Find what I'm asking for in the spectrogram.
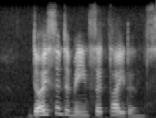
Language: Afrikaans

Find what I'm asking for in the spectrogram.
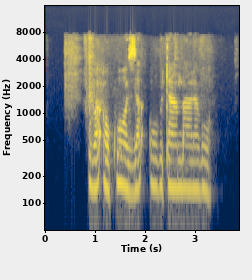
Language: Ganda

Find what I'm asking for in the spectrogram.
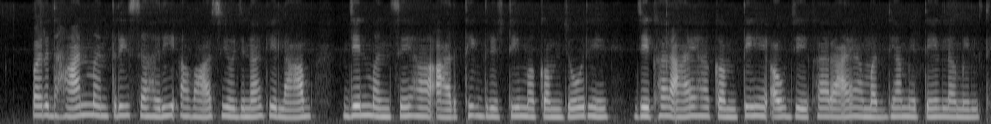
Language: Chhattisgarhi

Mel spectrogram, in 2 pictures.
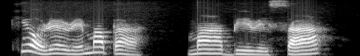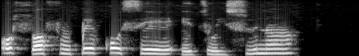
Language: Yoruba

